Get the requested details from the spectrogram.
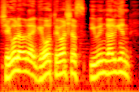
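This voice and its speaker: Fast-talking Rioplatense radio host. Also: male voice, high voice, soft background music. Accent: Rioplatense Spanish. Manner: teasing, quick back-and-forth. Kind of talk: live radio talk. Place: radio studio. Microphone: studio microphone.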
